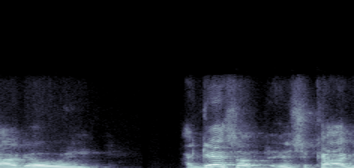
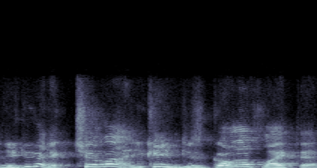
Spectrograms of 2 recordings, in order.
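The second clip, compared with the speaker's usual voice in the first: much higher, soothing mock voice of the local; imitating Chicago guy; 6 semitones higher than usual. Chicago stranger telling him to calm down, mock soothing. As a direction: play the guy calming him down.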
